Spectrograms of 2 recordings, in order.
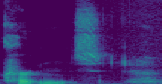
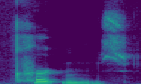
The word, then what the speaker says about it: curtains: are curtains pronunciation curtains we have two correct pronunciations you can say curtains pronouncing the T or curtains making a stop T Curt and then fall to the N Curt curtains so the two pronunciations curtains or curtains curtains is the more more common pronunciation in American English let's practice with these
